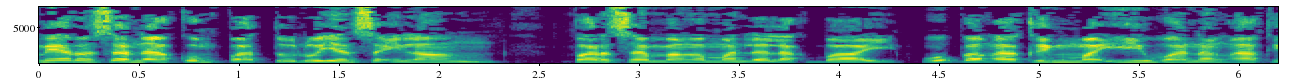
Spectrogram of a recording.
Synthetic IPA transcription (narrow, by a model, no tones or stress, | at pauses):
mɛːɾonsaːnɐʔɐkoŋpat̪ʊlujansɐɪlaŋ | paːɾasɐmɐŋamɐnlɐlɐk̚bajʔuːpaŋʔaːkɪŋmɐʔiːwanɐŋaːkɪ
